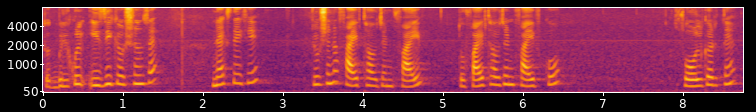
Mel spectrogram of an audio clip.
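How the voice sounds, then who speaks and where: A woman's voice: high voice, moderate pace, pauses often, mellow. A woman teaching a maths lesson, working step by step and asking and answering her own questions.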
